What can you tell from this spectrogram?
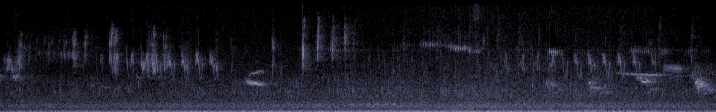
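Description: Birds chirping, with many short calls and chirps, over a steady low rumble of outdoor ambience.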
